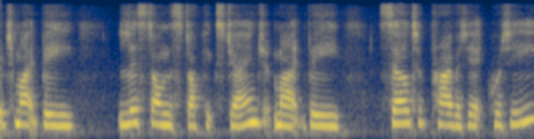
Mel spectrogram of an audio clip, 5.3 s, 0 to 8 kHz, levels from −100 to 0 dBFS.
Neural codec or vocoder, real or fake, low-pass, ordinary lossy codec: codec, 16 kHz in and 24 kHz out, 1 kbps, XY-Tokenizer; fake; 7.2 kHz; MP3, 64 kbps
